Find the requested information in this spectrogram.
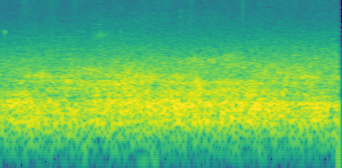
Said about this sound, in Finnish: Ja tuo on lentokone eikä ukkonen.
